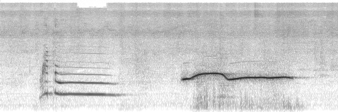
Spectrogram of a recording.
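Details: Pet parrot whistling: a steady whistle held for about a second, then a bright, slightly wavering whistle with a dip partway through, with soft low rustling underneath.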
